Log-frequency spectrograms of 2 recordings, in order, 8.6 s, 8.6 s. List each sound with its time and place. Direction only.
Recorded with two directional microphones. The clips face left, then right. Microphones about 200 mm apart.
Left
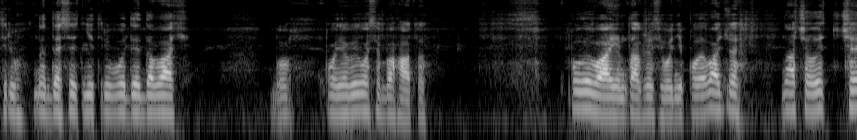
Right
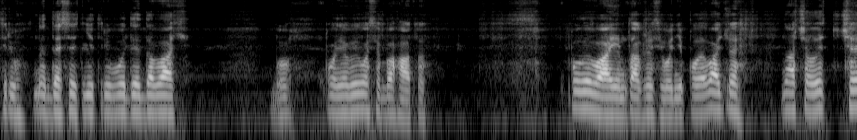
0.0 s speech: centre (ahead or behind)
